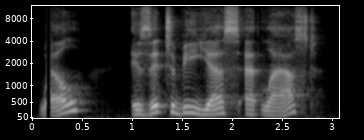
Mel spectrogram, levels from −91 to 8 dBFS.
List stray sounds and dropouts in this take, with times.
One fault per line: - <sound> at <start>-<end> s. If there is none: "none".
- dropout at 0.1-0.2 s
